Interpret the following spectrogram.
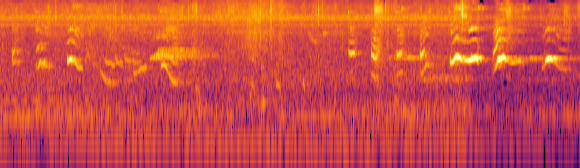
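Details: A male Pomeranian, filmed with a male toy poodle, gives thin, high whines and a run of short, sharp whimpering yips.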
